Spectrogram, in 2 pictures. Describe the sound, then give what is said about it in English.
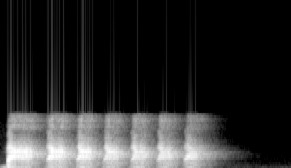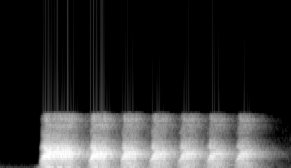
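A duck call mimics a hen duck's cadence: two runs of about seven raspy, nasal quacks each, separated by a short pause, every run tapering in loudness toward its end. “I'm not trying to sound, you know, different than a duck. You know, we are still emphasizing the cadence of a hen.”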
